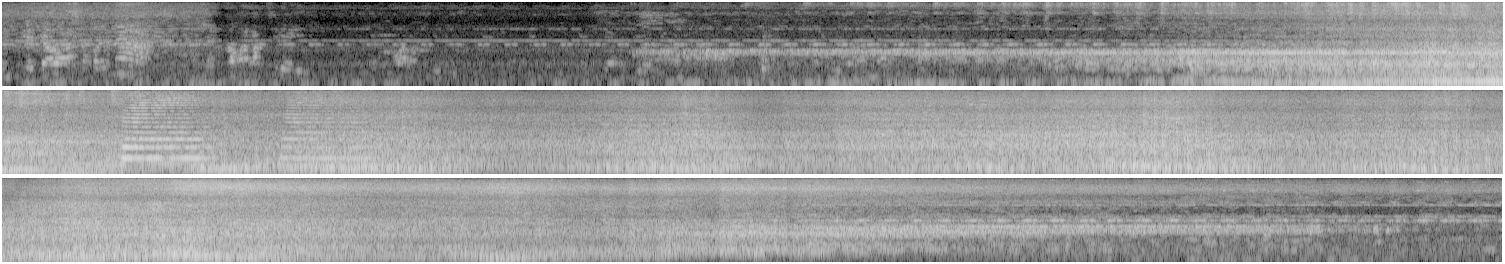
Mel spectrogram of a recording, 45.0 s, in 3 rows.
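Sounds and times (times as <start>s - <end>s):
passing train rush and rumble: 6.0s - 45.0s
train horn blasts: 14.8s - 19.3s.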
